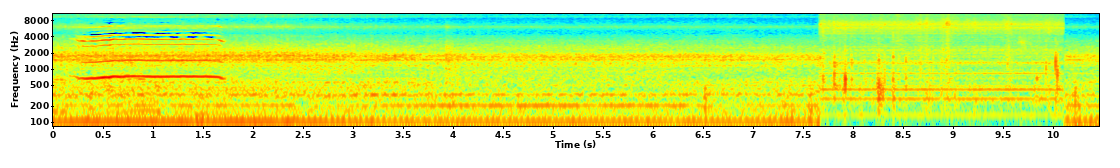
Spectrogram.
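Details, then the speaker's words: Volvo XC90 warming up at idle: high, steady whistle over a quiet engine from a failed crankcase ventilation oil trap (part 31319642), strong vacuum felt at the lifted dipstick. "we have to warm up it's a whistling noise right"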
